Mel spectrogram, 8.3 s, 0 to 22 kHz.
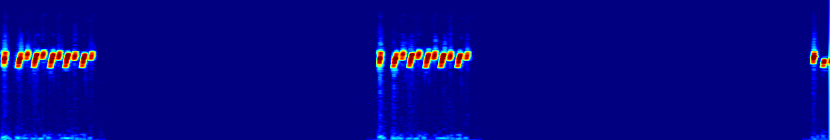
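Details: Moroccan European goldfinch singing a Widani-style song composition, recorded in 2019: bursts of high, clipped chirping notes, about eight quick notes per burst, repeated roughly every four seconds with silence between.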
